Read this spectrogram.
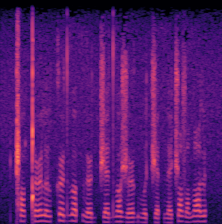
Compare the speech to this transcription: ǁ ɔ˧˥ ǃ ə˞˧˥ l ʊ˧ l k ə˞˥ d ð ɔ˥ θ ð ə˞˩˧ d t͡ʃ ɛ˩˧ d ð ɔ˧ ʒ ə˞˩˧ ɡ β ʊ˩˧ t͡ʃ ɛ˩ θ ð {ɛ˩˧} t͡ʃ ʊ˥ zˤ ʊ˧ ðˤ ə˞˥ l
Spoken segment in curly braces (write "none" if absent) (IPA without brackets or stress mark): ɛ˩˧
